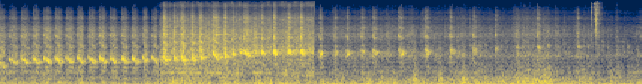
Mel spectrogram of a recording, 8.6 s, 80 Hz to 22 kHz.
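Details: Diesel amphibious ATV, glow plugs run on a 5-second timeout, about 70°F outside; long, uneven cranking with pulsing starter whir before it catches weakly and runs rough, hard starting.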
